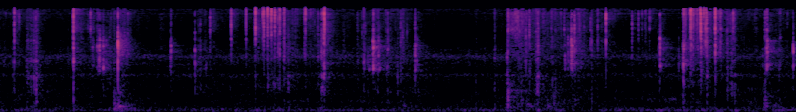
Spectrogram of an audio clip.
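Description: A knife blade carves white shavings from a hand-sized solid bar of soap with a dark green outer layer and a white inside. Quiet, bright, crisp scraping and crackling bursts come in irregular clusters, with sharp little ticks and almost no low end. Each cut dies away almost instantly.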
